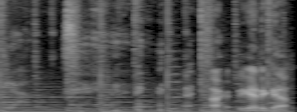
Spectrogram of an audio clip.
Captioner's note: laughing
